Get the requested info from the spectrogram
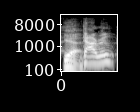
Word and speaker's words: Garou: On stage at EVO 2022, SNK announced that a new entry in the long-dormant Fatal Fury / Garou series, I don't know how to pronounce that one. – Garou? – Okay, perfect.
